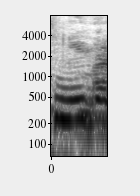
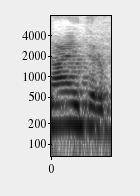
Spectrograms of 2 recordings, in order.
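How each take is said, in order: First: It is said with an American pronunciation. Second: It is said with a British pronunciation. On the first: "neither American" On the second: "Neither British"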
